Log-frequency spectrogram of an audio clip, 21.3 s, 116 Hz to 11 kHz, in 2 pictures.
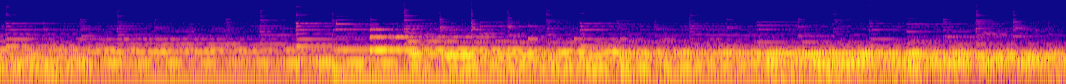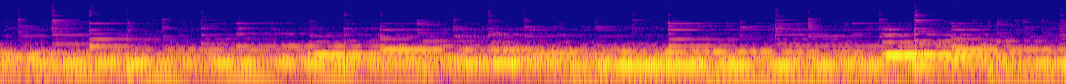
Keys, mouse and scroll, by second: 5.0 6, 5.2 ., 5.5 2, 5.5 5, 5.9 Return, 10.6 2, 10.8 0, 10.9 ., 11.2 5, 11.4 Return, 16.3 click, 17.4 2, 17.6 Return, 18.8 Escape.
